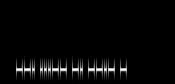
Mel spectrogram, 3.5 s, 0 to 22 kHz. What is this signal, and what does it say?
Morse code, heard as a keyed tone, about 31 wpm, 700 Hz. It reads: G3NQT
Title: DXCC-100 Call Signs - 5 Characters - Repeated 2x - 30wpm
